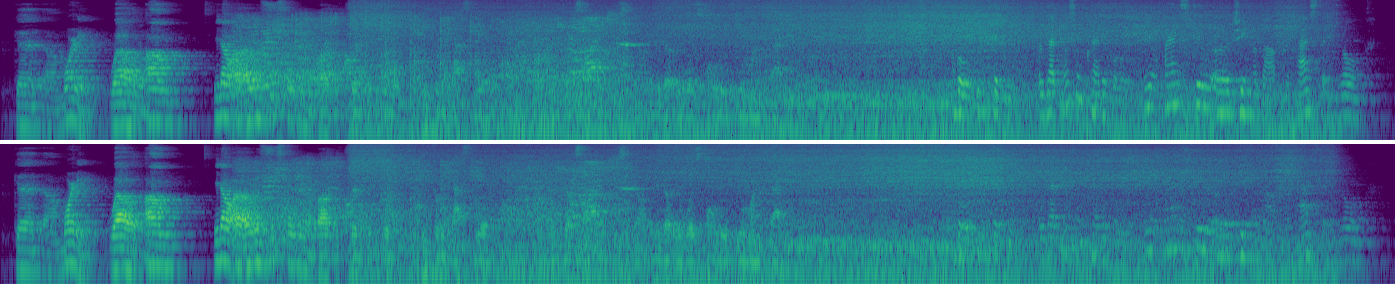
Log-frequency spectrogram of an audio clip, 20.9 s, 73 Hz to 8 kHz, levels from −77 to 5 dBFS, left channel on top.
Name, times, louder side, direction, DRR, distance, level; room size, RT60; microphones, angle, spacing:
voice 1, 0.2-1.3 1.6-2.6 3.2-5.9 6.2-7.4 8.2-11.7, right 3 dB, 30° right, -1 dB, 0.4 m, -25 dB
Livestock farm animals working animals, 3.4-9.4, left 2 dB, 35° left, 0.8 m, -28 dB
sound 1, 5.2-20.0, equal, 15° right, 1.0 m, -29 dB
voice 2, 13.5-14.0 14.3-20.6, left 5 dB, 80° left, 9 dB, 0.4 m, -31 dB
4.5 x 3.6 x 3.1 m, 1.3 s
head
